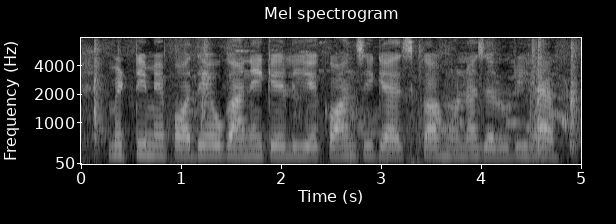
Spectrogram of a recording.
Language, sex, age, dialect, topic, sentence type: Hindi, female, 18-24, Hindustani Malvi Khadi Boli, agriculture, question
